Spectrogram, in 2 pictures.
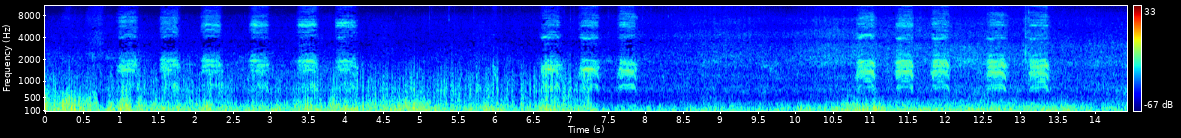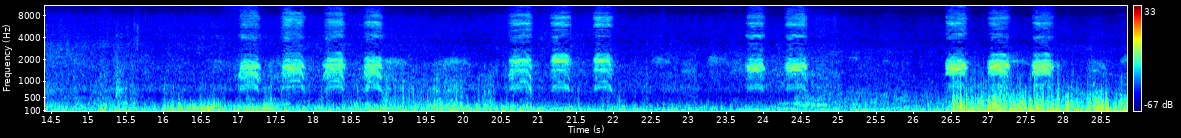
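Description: A bird calling outdoors in runs of four to six short calls, a new run every few seconds, with wind rumbling on the phone's microphone, strongest near the start and the end.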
